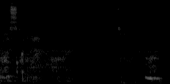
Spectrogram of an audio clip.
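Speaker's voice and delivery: hushed, voiceless whisper to oneself; inner-thought whisper. Retold or imitated. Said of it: "In my mind, I'm like".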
